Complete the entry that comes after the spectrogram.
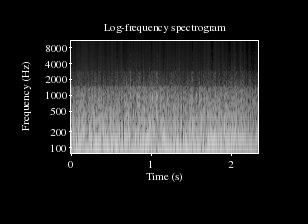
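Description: A loud, steady roar of the SpaceX Crew Dragon capsule's SuperDraco engines firing during a test, a dense rumbling blast of thrust that holds without a break from start to finish, overwhelming, with no voices.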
